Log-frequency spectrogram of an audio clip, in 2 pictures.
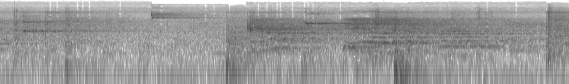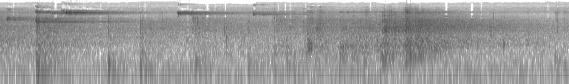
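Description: Football being kicked and bouncing on a wooden sports-hall floor: a string of sharp thuds at uneven intervals, echoing in the large hall, with players' shouts between them.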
